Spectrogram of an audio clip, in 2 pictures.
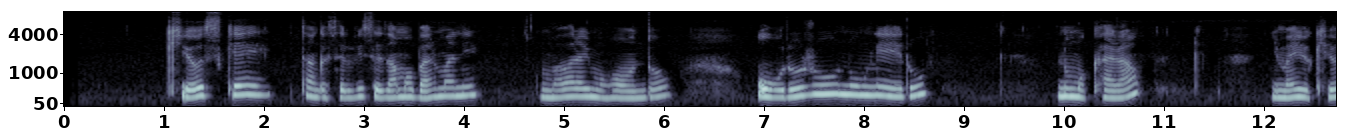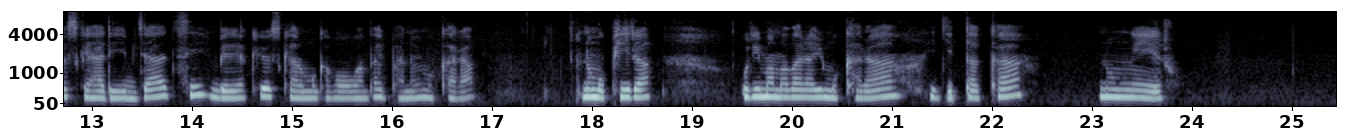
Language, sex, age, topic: Kinyarwanda, female, 25-35, finance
